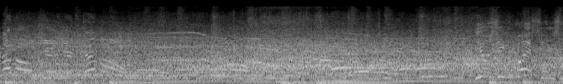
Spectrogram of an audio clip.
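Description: A large grandstand crowd roars and cheers continuously at a Daytona stock car race as Dale Earnhardt Jr. takes the lead, with engine drone and dense crowd noise throughout.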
